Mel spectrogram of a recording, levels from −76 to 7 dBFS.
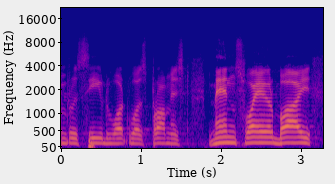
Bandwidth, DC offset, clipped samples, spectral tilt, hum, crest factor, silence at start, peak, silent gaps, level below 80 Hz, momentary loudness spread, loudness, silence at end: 9.4 kHz; under 0.1%; under 0.1%; -6.5 dB/octave; none; 18 dB; 0 s; -8 dBFS; none; -46 dBFS; 10 LU; -26 LUFS; 0 s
